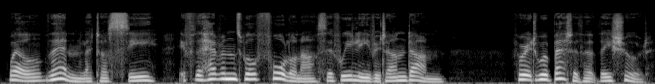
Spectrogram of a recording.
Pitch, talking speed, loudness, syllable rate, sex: 180 Hz, 220 wpm, -16 LUFS, 5.4 syllables/s, female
